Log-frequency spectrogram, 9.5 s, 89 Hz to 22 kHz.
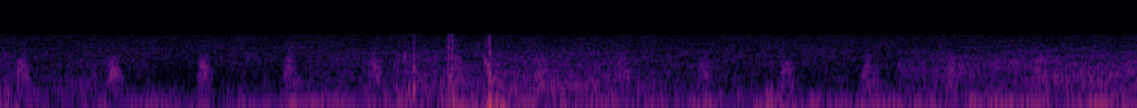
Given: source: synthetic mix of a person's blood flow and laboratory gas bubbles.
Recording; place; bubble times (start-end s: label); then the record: Doppler ultrasound of blood flow; subclavian vein
3.27-3.50 s: bubbles
3.67-3.82 s: bubbles
4.02-4.17 s: bubbles
From the record:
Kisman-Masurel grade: 211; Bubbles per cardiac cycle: several, 3 to 8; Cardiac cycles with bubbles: 1 to 10%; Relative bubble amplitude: barely perceptible (0.100 to 0.250); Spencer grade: 1 (occasional bubble signal discernible with the cardiac motion signal, with majority of cardiac periods free of bubbles); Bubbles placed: anywhere in the cardiac cycle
